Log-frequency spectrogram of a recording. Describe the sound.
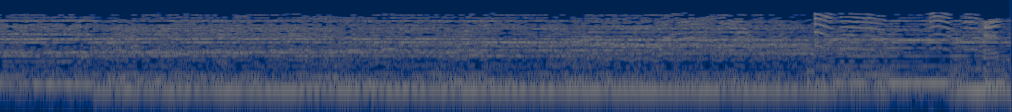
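A person imitates duck quacks in a loud, nasal, honking voice, quacking several times to entertain an audience during a one-hour event that mixes humor with current affairs; the calls run together almost continuously, with no ordinary speech.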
